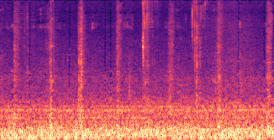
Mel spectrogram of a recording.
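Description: Faint chewing and scattered light clicks of a plastic fork picking at salad in a takeaway container, over a low steady hum.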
